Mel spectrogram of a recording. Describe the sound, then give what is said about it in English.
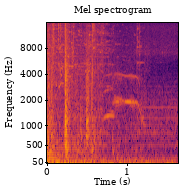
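A 1990 VW Rabbit sideswiping a Ford sedan, with shattering glass and crunching metal: a few sharp crashing bursts, then a brief high thin tone as the debris settles. “1990 VW Rabbit sideswiped a Ford sedan, sending metal, glass, and debris everywhere.”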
